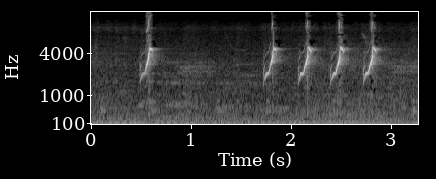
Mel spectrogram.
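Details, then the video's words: Male prinia (prenjak lumut) captured on a phone as a training recording: one loud upsweeping chirp, a short gap, then four more evenly spaced rising chirps, bright and sharp. "pjl gacor"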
